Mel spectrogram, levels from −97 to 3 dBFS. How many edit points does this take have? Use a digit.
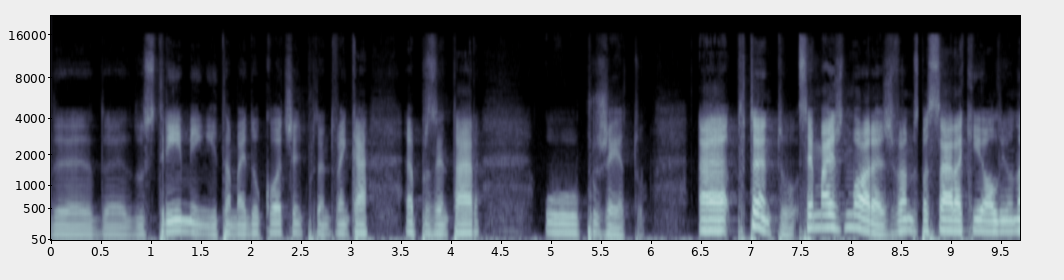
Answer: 2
